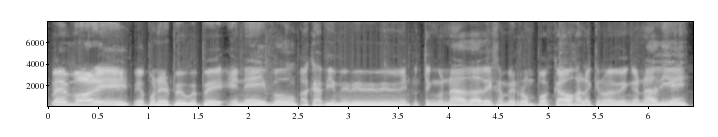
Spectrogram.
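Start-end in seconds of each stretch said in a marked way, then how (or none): 0.0-0.8 high-pitched cry of defeat; dismayed exclamation. Real, not acted. Player announcing his death in game, dismayed. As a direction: exclaim it high, just beaten.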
